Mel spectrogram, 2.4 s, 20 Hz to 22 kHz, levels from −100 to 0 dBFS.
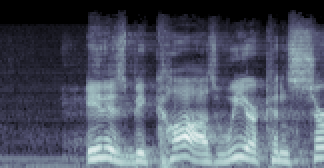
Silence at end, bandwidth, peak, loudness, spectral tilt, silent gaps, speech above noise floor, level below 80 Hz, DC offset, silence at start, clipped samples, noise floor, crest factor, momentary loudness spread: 0 s; 14 kHz; 0 dBFS; -16 LUFS; -4.5 dB/octave; none; 31 dB; -42 dBFS; under 0.1%; 0.65 s; under 0.1%; -47 dBFS; 16 dB; 8 LU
